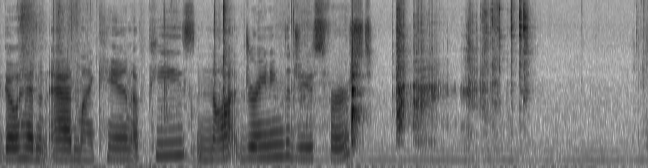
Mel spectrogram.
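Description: Spice shakes out of a jar into a pot.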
